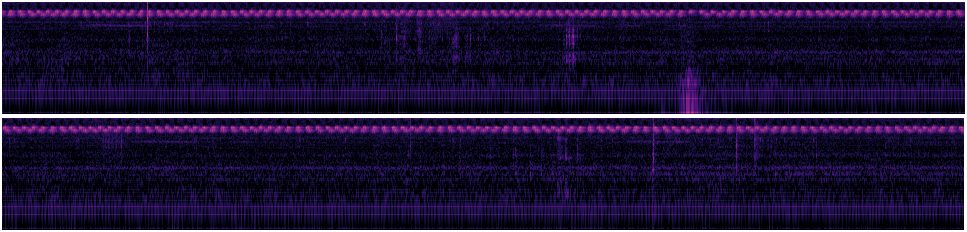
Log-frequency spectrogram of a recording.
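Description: Crickets chirping in a continuous, fast-pulsing high trill, over a steady low hum, with one dull thump about ten seconds in.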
